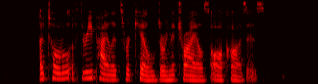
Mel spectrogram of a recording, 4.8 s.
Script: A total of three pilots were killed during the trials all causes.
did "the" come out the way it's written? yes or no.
yes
